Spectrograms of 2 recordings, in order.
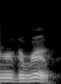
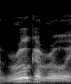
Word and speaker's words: Rougarou: but uh but uh Rougarou is just a the way Cajun people say it like a shortcut like you say ain't instead of isn't you know what I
